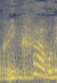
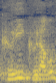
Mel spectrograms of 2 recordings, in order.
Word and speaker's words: Grieg: 우리가 뭐 독일어 발음으로 그리크라고도 얘기하고 보통 에드바르트, 그리크 뭐 이렇게 부르기도 하지만 보통 우리 교과서에 있는 대로 얘기를 하면 그리그라고 부릅니다.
